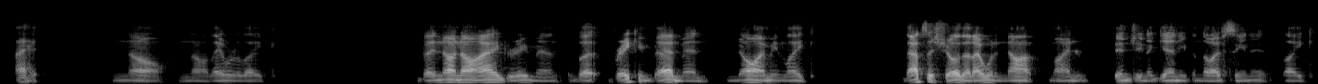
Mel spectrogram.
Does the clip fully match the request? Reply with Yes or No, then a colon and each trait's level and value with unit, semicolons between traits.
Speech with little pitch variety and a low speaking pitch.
Yes: narrow, 2.3 semitones; very low, 90 Hz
